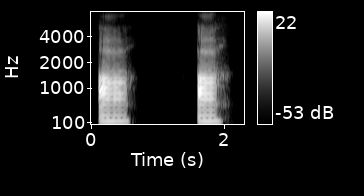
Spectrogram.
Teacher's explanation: 5 is very high volume of your voice, and 1 is very low. So tone 1 is always very high of your volume and it's flat.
